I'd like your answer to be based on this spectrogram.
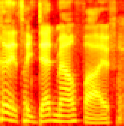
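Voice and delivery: slow, amused repeat through a laugh; chuckling as he echoes the joke. Real, not acted. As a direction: laugh the words out slowly.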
